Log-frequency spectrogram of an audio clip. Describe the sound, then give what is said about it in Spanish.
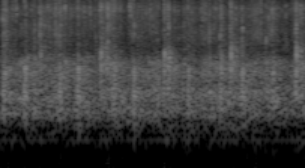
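A church audience applauds during a Spanish-language service, dense and even clapping that holds at a steady, fairly soft level throughout. “¿Le pueden dar un aplauso al Señor? Denle otro aplauso.”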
